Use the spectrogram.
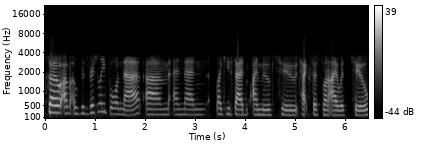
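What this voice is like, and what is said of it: Mid-Atlantic mixed English-Texan accent. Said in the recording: “I have a very unique accent, to say the least. I sort of feel like I've been stuck in the middle of the Atlantic.”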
